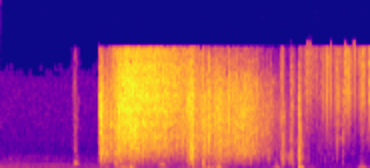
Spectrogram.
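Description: Dry brush rustles and crackles as it is chopped.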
